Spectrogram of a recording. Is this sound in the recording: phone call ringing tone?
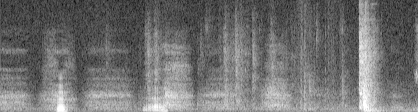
no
